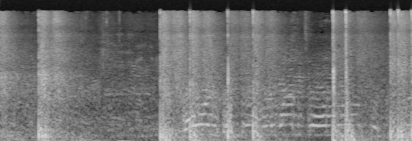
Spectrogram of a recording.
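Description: Firecrackers packed into a burning Ravana effigy going off in a string of sharp bangs at uneven intervals, some in quick pairs.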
